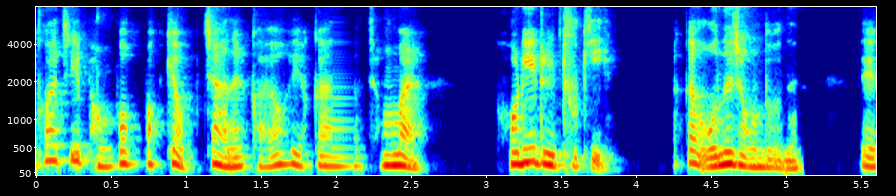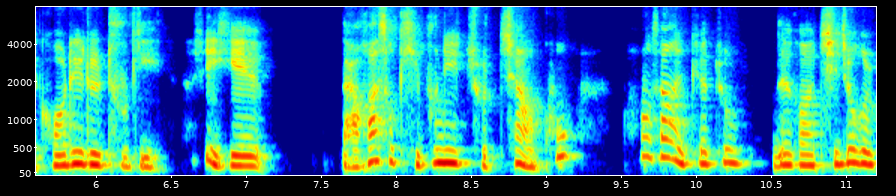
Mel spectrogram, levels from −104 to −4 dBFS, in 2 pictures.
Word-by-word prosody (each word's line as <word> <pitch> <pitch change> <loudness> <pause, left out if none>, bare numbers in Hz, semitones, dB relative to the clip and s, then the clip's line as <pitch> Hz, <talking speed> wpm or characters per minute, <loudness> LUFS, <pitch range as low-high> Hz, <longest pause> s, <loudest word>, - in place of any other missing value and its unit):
가지 270 0 -2
방법밖에 205 +5 -2
없지 210 +3 -3
않을까요? 170 +2 0
약간 170 -2 -6
정말 185 0 +3 0.5
거리를 210 -1 +6
두기 195 - -8 0.4
약간 220 -2 -1
어느 175 +7 +7
정도는. 155 -8 0 0.4
네 165 -2 -1
거리를 190 +3 +3
두기. 160 -4 -7
사실 270 -3 -3
이게 175 -2 +2 0.4
나가서 245 +10 -1
기분이 225 +1 +4
좋지 170 0 -9
않고 335 - -3 0.3
항상 330 -1 -3
이렇게 210 -1 0
좀 225 -1 -3 0.2
'내가 185 +1 +1
지적을 205 +2 +2
195 Hz, 315 characters per minute, -24 LUFS, 170-220 Hz, 0.5 s, 어느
